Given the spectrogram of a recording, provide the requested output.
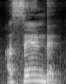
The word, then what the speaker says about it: ascend: ASCEND, असेंड। असेंड होता है चढ़ना। तो यहाँ भी सी साइलेंट है असेंड में।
